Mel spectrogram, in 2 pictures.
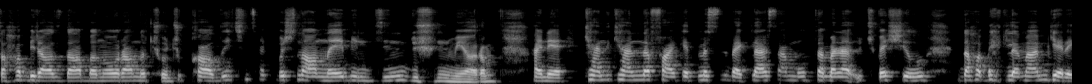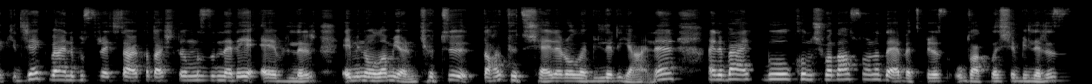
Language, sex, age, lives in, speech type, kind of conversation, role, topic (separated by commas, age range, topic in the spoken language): Turkish, female, 25-29, Germany, conversation, advice, user, Arkadaşlıklarımda neden sınır koyma ihtiyacı hissediyorum?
